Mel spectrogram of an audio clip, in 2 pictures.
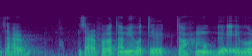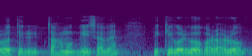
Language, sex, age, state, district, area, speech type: Assamese, male, 18-30, Assam, Darrang, rural, spontaneous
